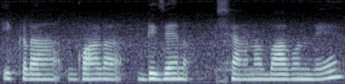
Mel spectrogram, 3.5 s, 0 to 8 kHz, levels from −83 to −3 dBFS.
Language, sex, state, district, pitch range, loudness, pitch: Telugu, female, Andhra Pradesh, Annamaya, 180-195 Hz, -18 LUFS, 185 Hz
